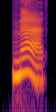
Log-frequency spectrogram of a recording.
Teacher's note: M. The lips close together to produce a nasal consonant with the airflow coming through the nose. In words like mat, the lips come together, and when they are opened, the sound M.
